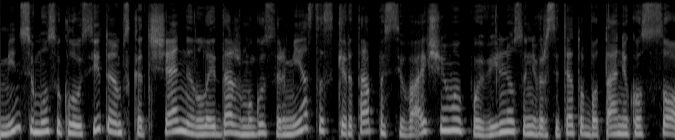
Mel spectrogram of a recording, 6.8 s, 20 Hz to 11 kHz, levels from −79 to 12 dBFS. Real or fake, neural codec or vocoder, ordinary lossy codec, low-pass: real; none; AAC, 64 kbps; 9.9 kHz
